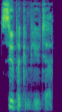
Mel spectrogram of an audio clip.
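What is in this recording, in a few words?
"supercomputer", English, uk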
